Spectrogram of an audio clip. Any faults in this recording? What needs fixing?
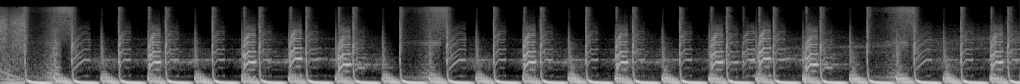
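Hard clipping runs throughout, from start to finish: the signal is driven about 3 dB beyond what a stage can pass, so around 2 percent of samples have their peaks sliced flat, and those squared-off tops add high harmonics heard as crackle on the loudest moments. Prevent it by lowering gain before the overloading stage so peaks stay a few decibels under full scale.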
